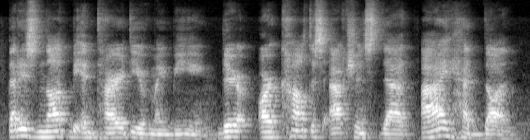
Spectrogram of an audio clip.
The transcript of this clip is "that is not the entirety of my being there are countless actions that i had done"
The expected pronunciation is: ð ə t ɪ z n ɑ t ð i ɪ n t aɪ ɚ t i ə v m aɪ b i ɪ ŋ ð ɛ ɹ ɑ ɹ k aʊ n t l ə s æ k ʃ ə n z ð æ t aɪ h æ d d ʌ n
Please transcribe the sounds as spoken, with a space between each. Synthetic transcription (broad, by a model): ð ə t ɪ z n ɑ t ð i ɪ n t aɪ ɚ t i ə v m aɪ b i ɪ ŋ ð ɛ ɹ ɑ ɹ k aʊ n t ə s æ k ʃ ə n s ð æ t aɪ h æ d d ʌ n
